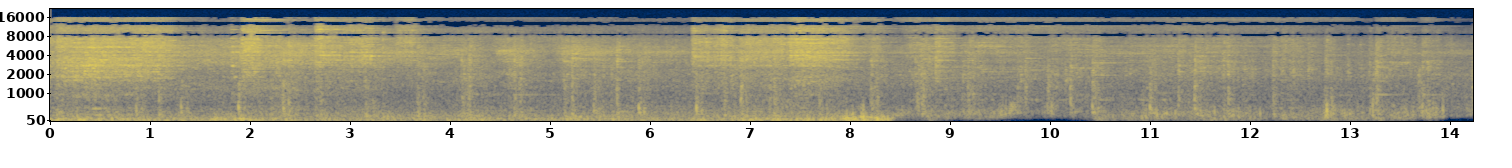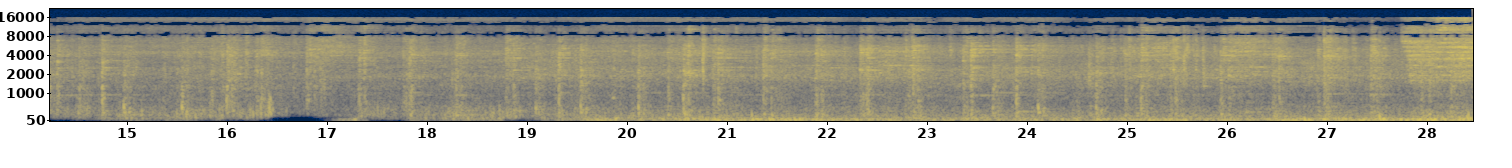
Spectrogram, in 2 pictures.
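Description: Tank cars of a freight train rolling past: a steady rumble of wheels on rail with rapid clicking over the rail joints. The low rumble thins for a while from about eight seconds in, then builds back up toward the end.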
